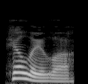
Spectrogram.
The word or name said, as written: hillela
